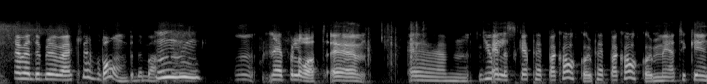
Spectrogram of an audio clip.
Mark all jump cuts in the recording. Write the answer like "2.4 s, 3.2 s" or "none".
1.0 s, 2.6 s, 4.9 s, 5.9 s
